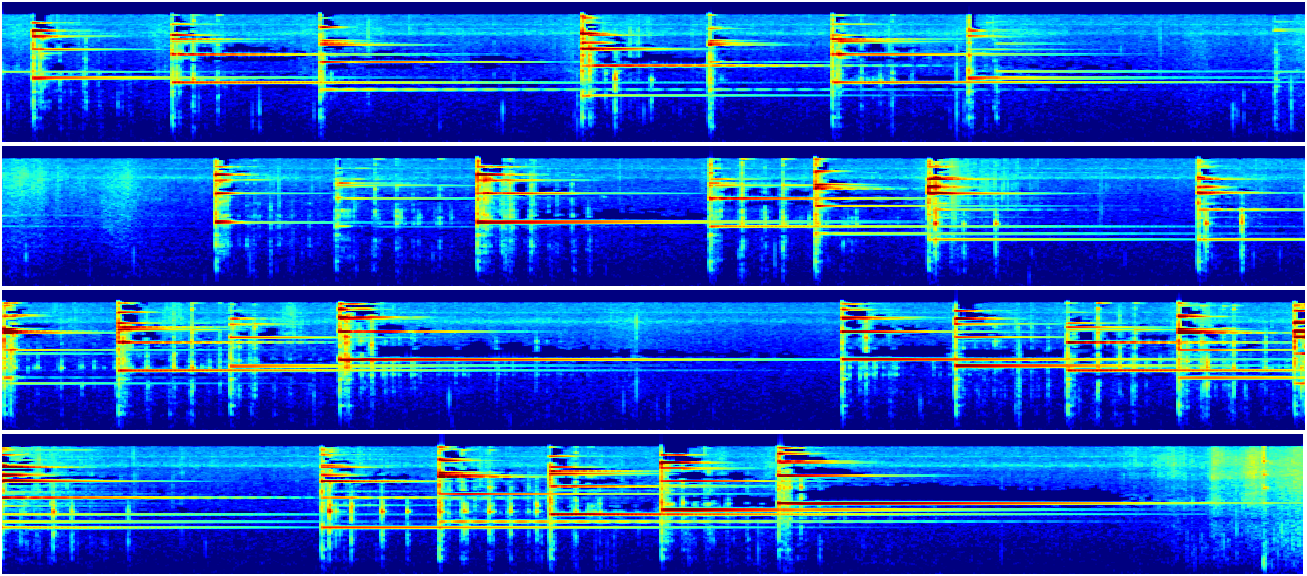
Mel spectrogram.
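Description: Set of tuned metal bells struck one note at a time, playing a slow tune of high ringing notes. Each note is left to ring and fade, and there are a couple of short pauses.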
